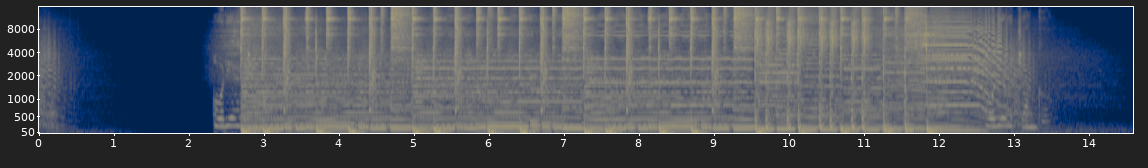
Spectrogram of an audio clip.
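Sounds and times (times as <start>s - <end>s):
retro funk logo jingle: 2.7s - 13.1s.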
